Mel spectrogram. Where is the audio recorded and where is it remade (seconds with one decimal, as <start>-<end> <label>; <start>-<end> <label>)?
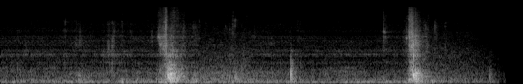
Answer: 0.0-2.0 remade; 2.0-2.5 recorded; 2.5-4.2 remade; 4.2-5.2 recorded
